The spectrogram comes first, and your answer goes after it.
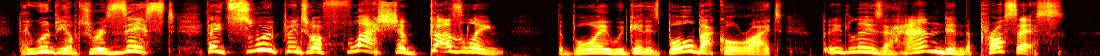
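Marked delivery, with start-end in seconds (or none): none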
